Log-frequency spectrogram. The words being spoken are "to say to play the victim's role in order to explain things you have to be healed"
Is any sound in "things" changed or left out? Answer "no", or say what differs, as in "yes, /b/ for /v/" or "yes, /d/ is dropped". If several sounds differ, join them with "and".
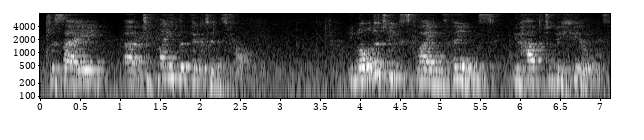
no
